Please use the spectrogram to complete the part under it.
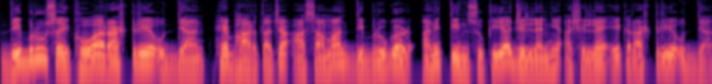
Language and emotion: Goan Konkani, neutral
